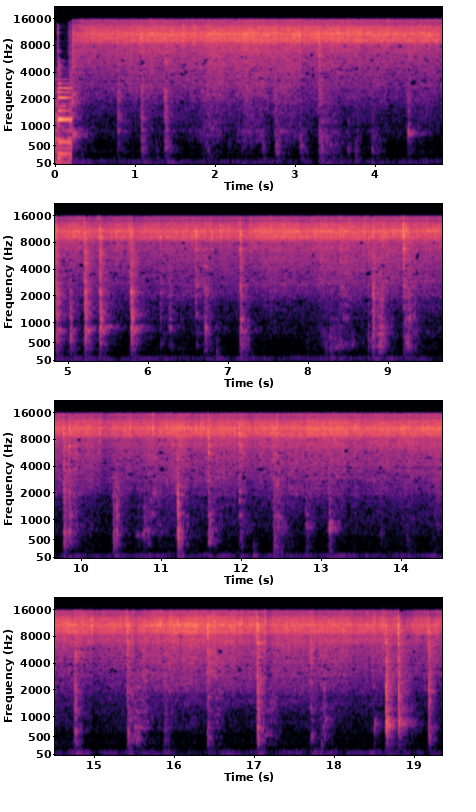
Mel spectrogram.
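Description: Chopped onions and tomatoes sizzling in oil in a nonstick frying pan, with a steady hiss and frequent irregular clicks and scrapes of a metal spatula stirring against the pan.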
